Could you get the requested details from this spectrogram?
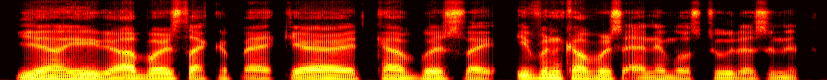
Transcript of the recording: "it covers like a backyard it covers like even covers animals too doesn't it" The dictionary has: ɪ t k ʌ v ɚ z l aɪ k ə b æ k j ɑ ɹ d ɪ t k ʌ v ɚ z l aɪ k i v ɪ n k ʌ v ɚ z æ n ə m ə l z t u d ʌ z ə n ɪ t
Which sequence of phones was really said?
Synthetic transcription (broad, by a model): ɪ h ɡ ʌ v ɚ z l aɪ k ə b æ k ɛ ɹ ɪ t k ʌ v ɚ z l aɪ k i v ɪ n k ʌ v ɚ z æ n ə m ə l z t u d ʌ z ə n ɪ t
